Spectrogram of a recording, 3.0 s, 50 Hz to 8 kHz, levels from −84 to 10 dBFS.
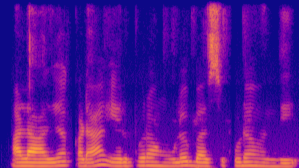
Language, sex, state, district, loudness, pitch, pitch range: Telugu, female, Telangana, Hyderabad, -17 LUFS, 170 Hz, 165-180 Hz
